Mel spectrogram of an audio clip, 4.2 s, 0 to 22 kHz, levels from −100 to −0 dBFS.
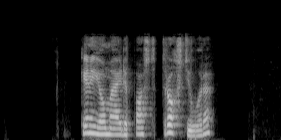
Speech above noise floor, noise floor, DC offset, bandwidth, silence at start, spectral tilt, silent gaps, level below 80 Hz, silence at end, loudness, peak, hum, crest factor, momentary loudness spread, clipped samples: over 63 dB; under -90 dBFS; under 0.1%; 7.8 kHz; 1.2 s; -5.5 dB/octave; none; -62 dBFS; 1.05 s; -28 LUFS; -10 dBFS; none; 20 dB; 8 LU; under 0.1%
